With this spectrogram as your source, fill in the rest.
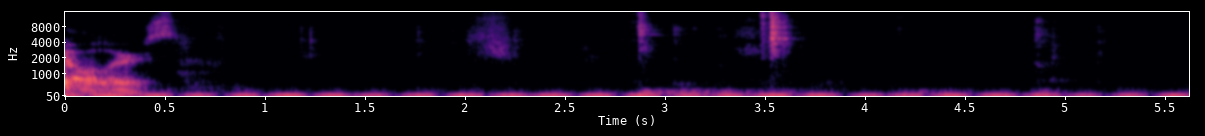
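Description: Clothes hangers scrape and clink on a metal rail.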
